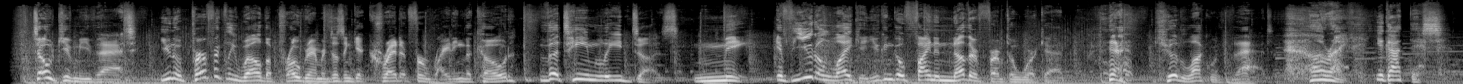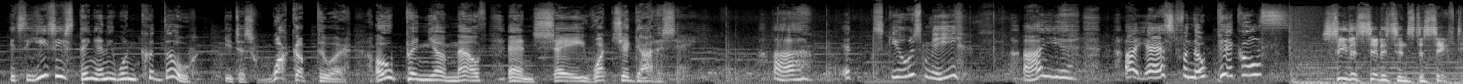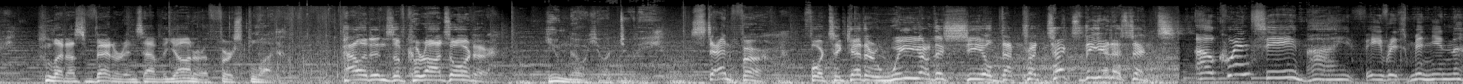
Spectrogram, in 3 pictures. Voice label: vo character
